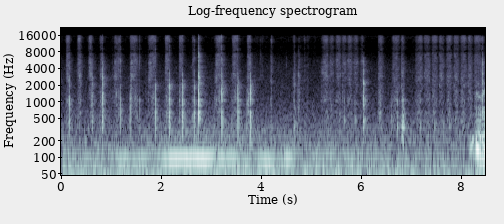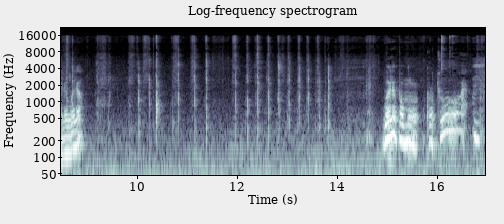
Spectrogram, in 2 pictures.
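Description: A foam blending tool dabs and taps rapidly on paper.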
